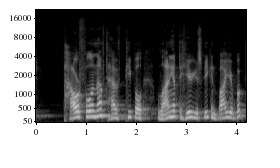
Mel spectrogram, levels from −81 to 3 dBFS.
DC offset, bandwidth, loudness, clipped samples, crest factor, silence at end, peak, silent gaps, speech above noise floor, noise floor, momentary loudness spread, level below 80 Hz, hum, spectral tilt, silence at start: under 0.1%; 13 kHz; -24 LUFS; under 0.1%; 18 dB; 0 s; -6 dBFS; none; 32 dB; -55 dBFS; 8 LU; -60 dBFS; none; -7.5 dB/octave; 0 s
